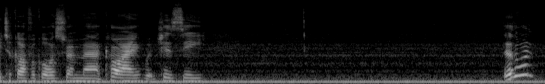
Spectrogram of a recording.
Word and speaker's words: Kauai: We took off, of course, from Kauai, which is the other one.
